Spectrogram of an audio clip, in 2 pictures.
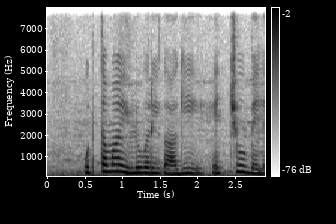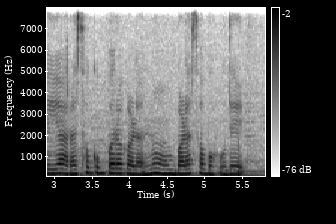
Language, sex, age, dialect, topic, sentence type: Kannada, female, 41-45, Mysore Kannada, agriculture, question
